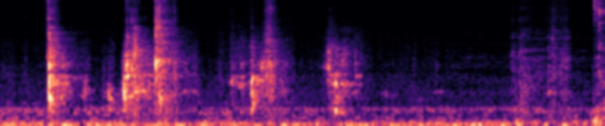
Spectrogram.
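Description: Faint, scattered rustles and light taps of hands handling cardboard packaging and a wired earbud cable: about half a dozen short sounds.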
